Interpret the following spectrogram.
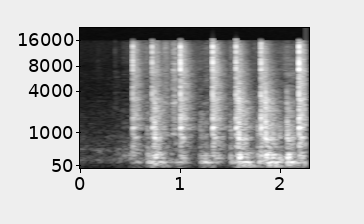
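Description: A quick run of sharp taps and knocks, about five a second and starting about half a second in, from a paintbrush working oil paint on the palette.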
